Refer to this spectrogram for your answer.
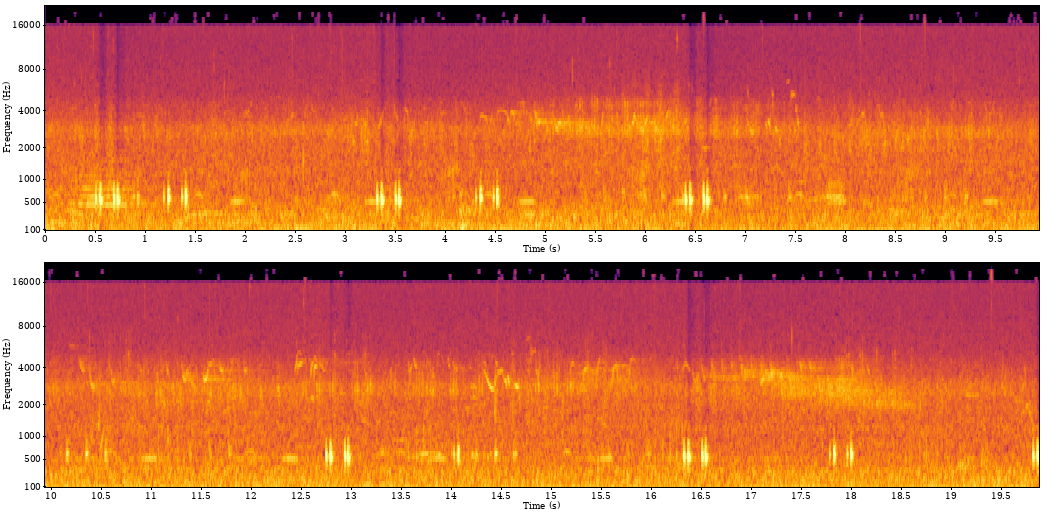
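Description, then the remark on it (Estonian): Common spadefoot toad calling underwater: short, soft bubbling knocks in pairs and small clusters, repeating every few seconds over a steady low background hiss. “Mudakonn laulab vee all, kuid seda veidi müstilist mulksumist on kuulda ka maismaale.”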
